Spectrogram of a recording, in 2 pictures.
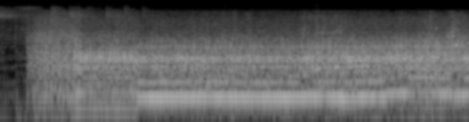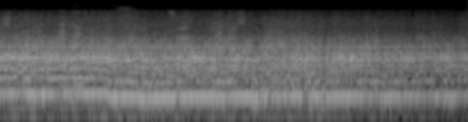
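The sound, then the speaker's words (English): A car's rubber tires roll over a road with a special grooved surface, producing a loud, continuous droning hum whose pitch steps up and down in a slow melody for several seconds, with road rumble underneath. “Oh, those dulcet tones you're hearing is the sound of a car driving on a road with a special groove surface.”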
